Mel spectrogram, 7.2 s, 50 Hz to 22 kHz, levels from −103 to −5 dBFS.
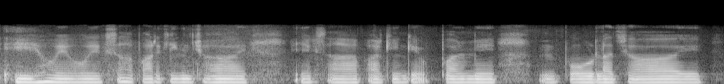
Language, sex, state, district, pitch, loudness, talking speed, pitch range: Maithili, male, Bihar, Samastipur, 115 Hz, -21 LUFS, 150 wpm, 115-120 Hz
